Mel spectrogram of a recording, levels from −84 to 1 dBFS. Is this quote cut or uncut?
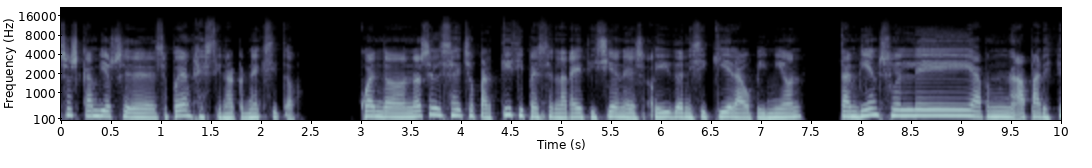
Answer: cut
